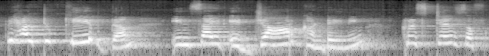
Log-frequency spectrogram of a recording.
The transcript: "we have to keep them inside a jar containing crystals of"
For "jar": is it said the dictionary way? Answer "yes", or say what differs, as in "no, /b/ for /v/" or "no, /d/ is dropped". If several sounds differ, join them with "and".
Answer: yes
